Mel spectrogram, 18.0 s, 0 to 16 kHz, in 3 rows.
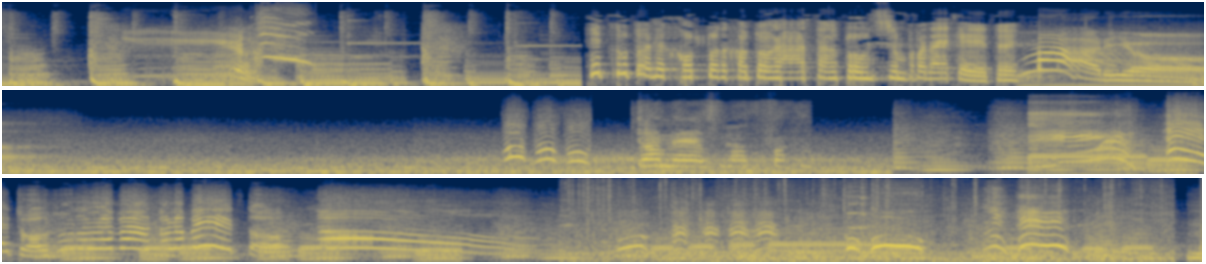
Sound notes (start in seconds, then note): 4.2 High pitched Mario gibberlish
